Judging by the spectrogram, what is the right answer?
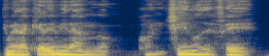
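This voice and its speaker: A middle-aged man preaching a sermon as a pastor, emphatic and with dramatic pauses. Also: on the low side, little pitch movement, warm tone, a little hiss or hum.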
